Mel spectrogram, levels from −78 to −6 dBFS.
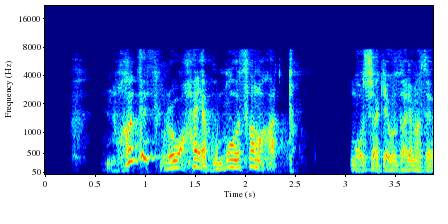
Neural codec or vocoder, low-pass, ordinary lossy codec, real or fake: codec, 16 kHz, 4.8 kbps, FACodec; none; none; fake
